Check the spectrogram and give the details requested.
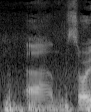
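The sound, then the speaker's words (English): Low, rumbling gusts of wind buffet a phone's microphone, blending with the sound of someone talking over the noise. “sorry for the wind.”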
